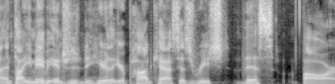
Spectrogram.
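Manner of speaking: ordinary delivery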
